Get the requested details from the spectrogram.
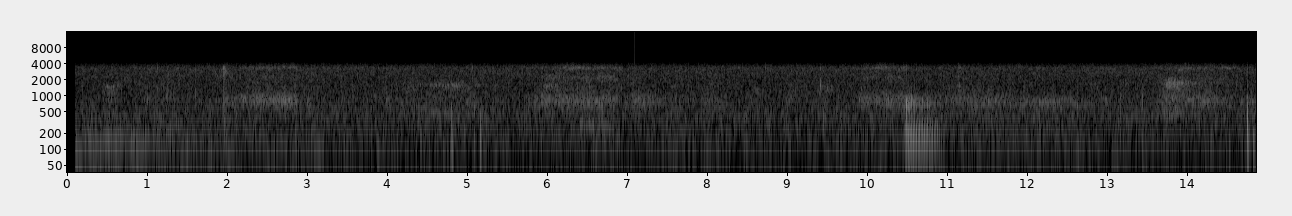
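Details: Boston Terrier snoring loudly: soft, rough snoring breaths recur every few seconds over low room noise, with a louder snort near the end.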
